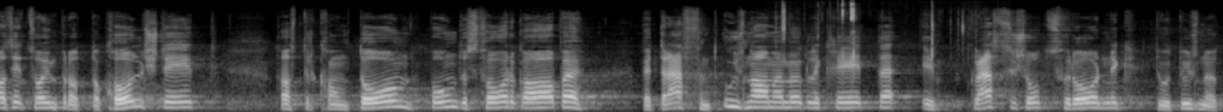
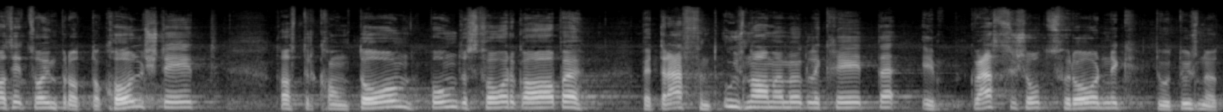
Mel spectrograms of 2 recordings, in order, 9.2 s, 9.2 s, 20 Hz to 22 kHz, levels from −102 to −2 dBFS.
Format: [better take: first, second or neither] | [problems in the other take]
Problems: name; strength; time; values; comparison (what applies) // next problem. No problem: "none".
second | noise reduction (neural mask model Resemble Enhance denoiser)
